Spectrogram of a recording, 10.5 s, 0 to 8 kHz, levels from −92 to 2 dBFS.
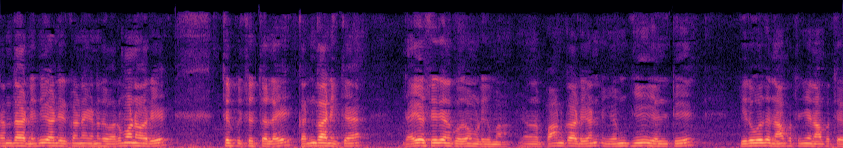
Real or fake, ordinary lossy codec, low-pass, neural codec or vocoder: real; AAC, 32 kbps; 7.2 kHz; none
